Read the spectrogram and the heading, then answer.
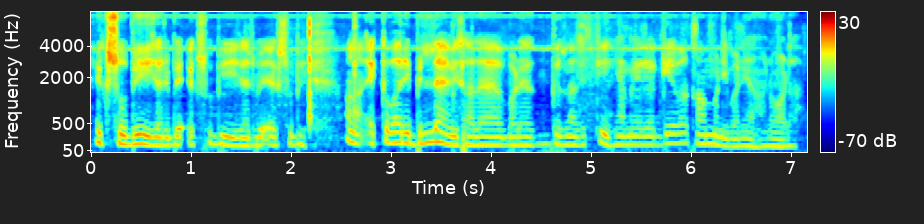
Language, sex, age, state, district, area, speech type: Dogri, male, 18-30, Jammu and Kashmir, Reasi, rural, spontaneous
